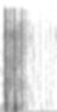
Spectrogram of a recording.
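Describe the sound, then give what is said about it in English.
A quick burst of a few crisp clicks from typing on a computer keyboard, over within half a second and followed by near silence. “So I'm going to type this here.”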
